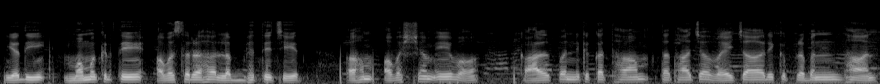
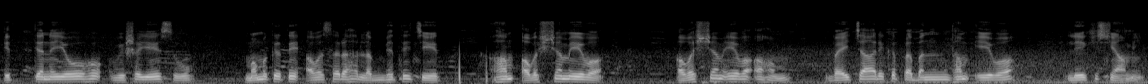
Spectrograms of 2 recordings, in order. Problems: background sounds at intervals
